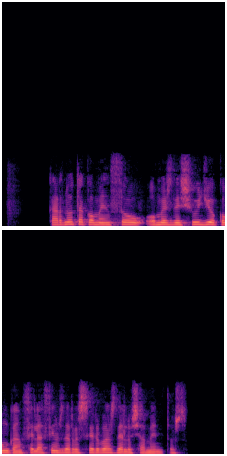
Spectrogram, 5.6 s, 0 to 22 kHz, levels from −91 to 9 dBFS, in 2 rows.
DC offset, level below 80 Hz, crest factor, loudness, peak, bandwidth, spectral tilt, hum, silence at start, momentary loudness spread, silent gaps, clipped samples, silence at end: under 0.1%; -74 dBFS; 16 dB; -26 LUFS; -10 dBFS; 7.4 kHz; -6.5 dB/octave; none; 0.6 s; 6 LU; none; under 0.1%; 0.5 s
